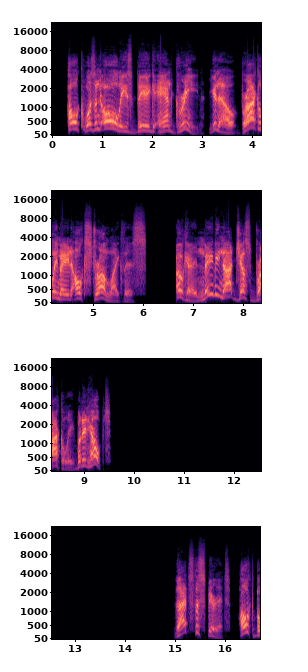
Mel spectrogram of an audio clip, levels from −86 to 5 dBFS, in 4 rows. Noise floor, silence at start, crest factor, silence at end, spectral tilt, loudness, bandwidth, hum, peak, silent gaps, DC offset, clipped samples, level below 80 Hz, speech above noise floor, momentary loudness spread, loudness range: under -90 dBFS; 0.3 s; 18 dB; 0 s; -3 dB/octave; -16 LUFS; 11.5 kHz; none; 0 dBFS; 6.23-6.57 s, 9.67-14.90 s; under 0.1%; under 0.1%; -72 dBFS; over 73 dB; 12 LU; 8 LU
